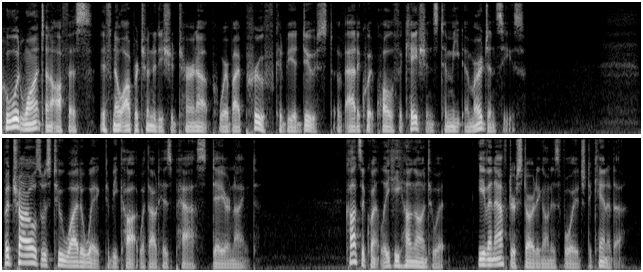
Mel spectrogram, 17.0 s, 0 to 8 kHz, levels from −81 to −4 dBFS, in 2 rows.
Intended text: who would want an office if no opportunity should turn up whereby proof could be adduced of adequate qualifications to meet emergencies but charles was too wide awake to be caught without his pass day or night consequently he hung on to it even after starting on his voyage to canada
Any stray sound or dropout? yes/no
no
